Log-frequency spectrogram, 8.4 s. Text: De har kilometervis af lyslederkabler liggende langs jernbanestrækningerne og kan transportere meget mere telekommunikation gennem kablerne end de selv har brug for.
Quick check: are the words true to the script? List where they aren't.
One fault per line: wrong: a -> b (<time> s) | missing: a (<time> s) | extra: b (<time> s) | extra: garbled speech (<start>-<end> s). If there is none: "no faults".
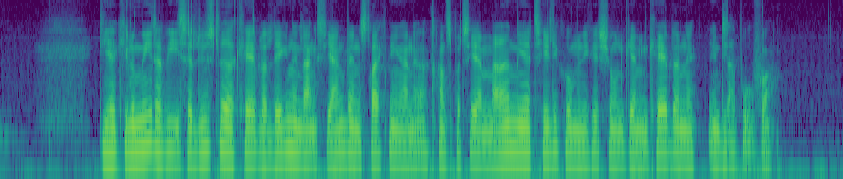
missing: kan (4.3 s)
missing: selv (7.3 s)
